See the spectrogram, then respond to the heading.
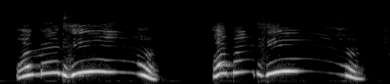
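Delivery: put-on muffled, very high, very slow young girl's cry. The narrator voices a young girl calling from behind the third door, crying out. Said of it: "The voice of a young girl crying out".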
